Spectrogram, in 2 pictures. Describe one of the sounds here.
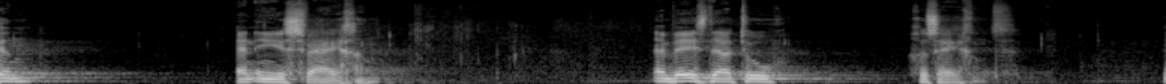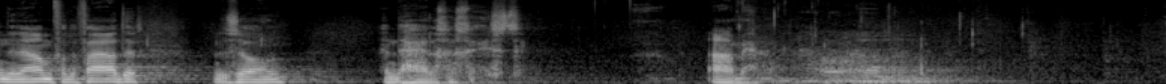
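A man speaks calmly and clearly in a large echoing room.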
